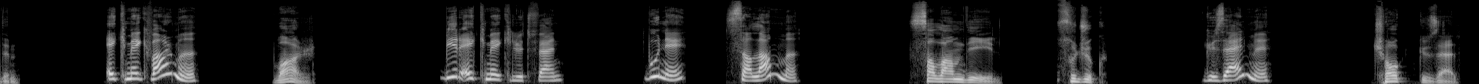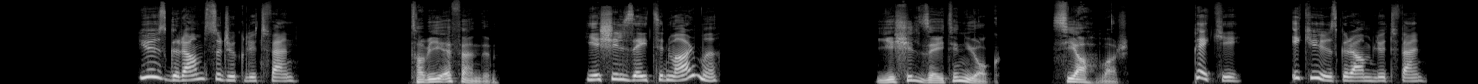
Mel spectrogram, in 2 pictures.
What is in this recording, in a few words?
Dialogue, Turkish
